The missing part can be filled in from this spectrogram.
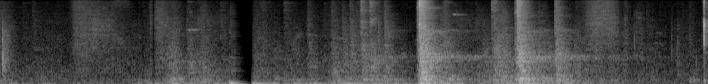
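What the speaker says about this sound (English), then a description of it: "the crate door is closed" A dog travel crate door being handled and shut, giving a few scattered clanks and rattles of moderate loudness against a quiet indoor background.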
